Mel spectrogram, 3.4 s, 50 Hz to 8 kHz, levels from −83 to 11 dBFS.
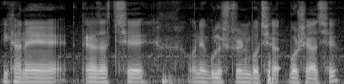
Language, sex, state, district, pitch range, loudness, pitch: Bengali, male, Tripura, Unakoti, 105-110 Hz, -18 LUFS, 105 Hz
